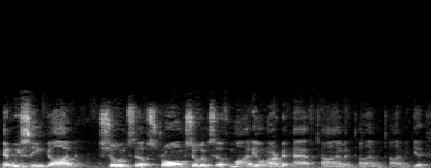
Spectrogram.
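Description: A man's voice: mid-range voice, moderate pace, reverberant, recorded from a distance, a little hiss or hum, rough recording. A missionary in his forties, giving a folksy, humorous church report with frequent "uh" fillers. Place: church sanctuary.

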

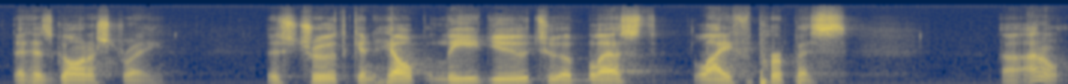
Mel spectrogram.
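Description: A man's voice: medium pitch, pushed and bright. A man in his fifties preaching a sermon in church, repeating key words for emphasis and building to a fervent delivery. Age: 50s. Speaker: pastor. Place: church sanctuary.

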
